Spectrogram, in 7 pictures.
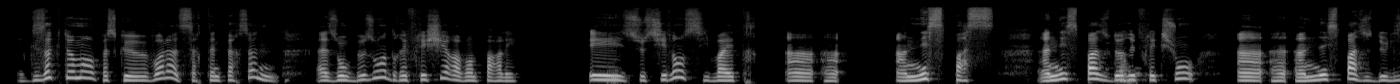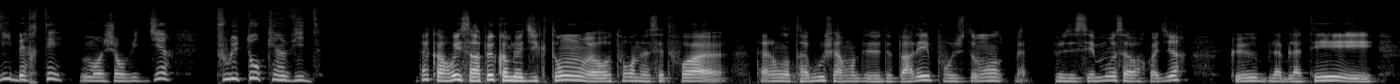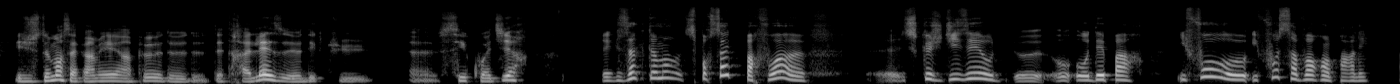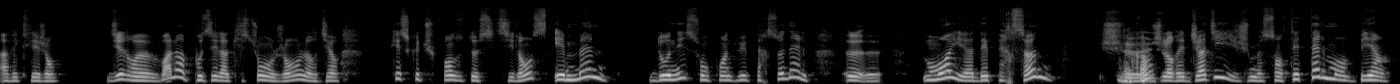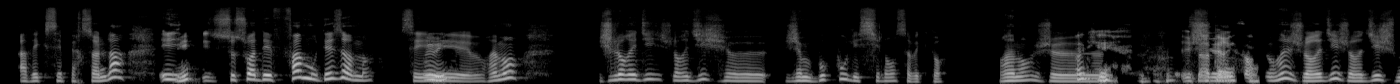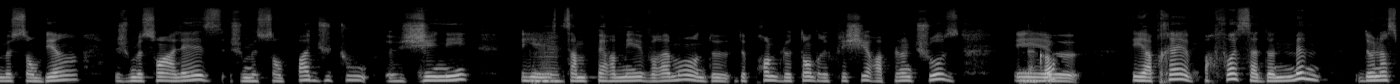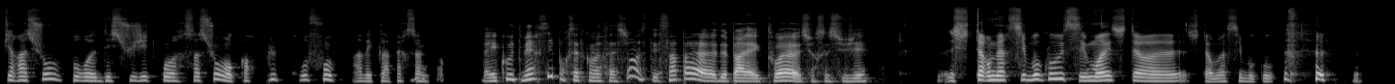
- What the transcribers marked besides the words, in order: stressed: "espace"; other background noise; tapping; chuckle
- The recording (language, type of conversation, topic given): French, podcast, Comment gères-tu les silences gênants en conversation ?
